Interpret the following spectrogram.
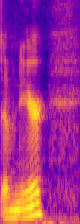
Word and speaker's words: Evanier: been really clear that his name is actual pronounce Evanier he's a conquer write book writer he is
